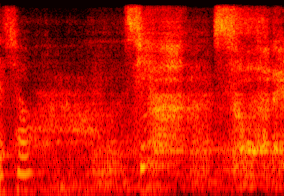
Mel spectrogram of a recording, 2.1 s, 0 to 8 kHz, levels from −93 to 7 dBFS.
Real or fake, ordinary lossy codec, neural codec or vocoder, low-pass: fake; none; codec, 16 kHz in and 24 kHz out, 0.8 kbps, FocalCodec, streaming, 65536 codes; 7.2 kHz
